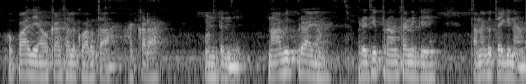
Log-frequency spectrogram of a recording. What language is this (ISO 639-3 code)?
tel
